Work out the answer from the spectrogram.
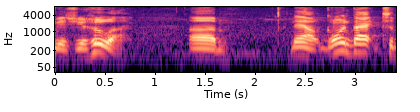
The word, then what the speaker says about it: Yah: Yah is how you would pronounce these first two letters right here. The word yah is how the first two letters of the creator's name are pronounced. They're not ye, they're yah.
